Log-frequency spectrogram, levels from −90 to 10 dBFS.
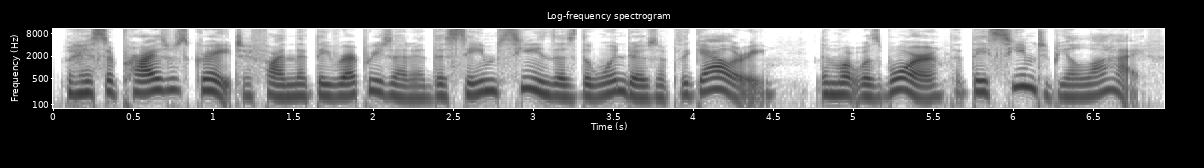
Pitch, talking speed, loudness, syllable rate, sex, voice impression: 195 Hz, 250 wpm, -21 LUFS, 6.5 syllables/s, female, feminine, adult-like, slightly sincere, slightly sweet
